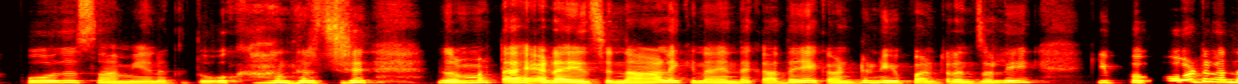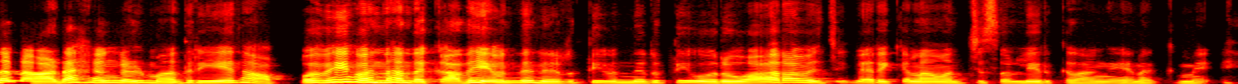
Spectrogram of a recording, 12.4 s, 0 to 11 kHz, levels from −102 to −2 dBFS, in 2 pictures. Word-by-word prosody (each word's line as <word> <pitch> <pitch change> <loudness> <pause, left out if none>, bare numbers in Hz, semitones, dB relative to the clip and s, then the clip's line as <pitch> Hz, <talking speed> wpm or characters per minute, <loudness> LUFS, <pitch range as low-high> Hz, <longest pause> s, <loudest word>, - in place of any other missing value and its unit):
போதும் 225 +1 +1
சாமி. 195 -2 -2
எனக்கு 190 +1 -6
தூக்கம் 200 0 -3
வந்துருச்சு 230 0 +2 0.5
ரொம்ப 230 +5 +2
டயர்ட் 205 0 +5
ஆகிடுச்சு 195 +1 +2
நாளைக்கு 215 +2 +1
நான் 200 0 0
இந்த 210 - -2
கதையை 210 +5 +1
கன்டின்யூ 210 +2 +1
பண்ணுறேன்னு 195 +1 -2
சொல்லி 220 +4 +2 0.4
இப்போ 235 +3 0
போட்றந்த 285 -3 +3
நாடகங்கள் 225 +2 +2
மாதிரியே 210 +1 0
தான் 175 - -1
அப்பவே 225 - +1
வந்து 250 -1 +4
அந்த 205 -2 +1
கதையை 200 +3 +3
வந்து 215 +2 0
நிறுத்தி 200 +2 -6 0.2
நிறுத்தி 215 +2 -6
ஒரு 200 0 +1
வாரம் 230 +3 +1
வச்சு 205 -2 -8
வரைக்கெல்லாம் 200 0 -3
வச்சு 190 +1 -13
சொல்லியிருக்கிறாங்க. 190 -3 -6
எனக்குமே! 175 0 -11
205 Hz, 165 wpm, -23 LUFS, 195-225 Hz, 0.5 s, டயர்ட்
